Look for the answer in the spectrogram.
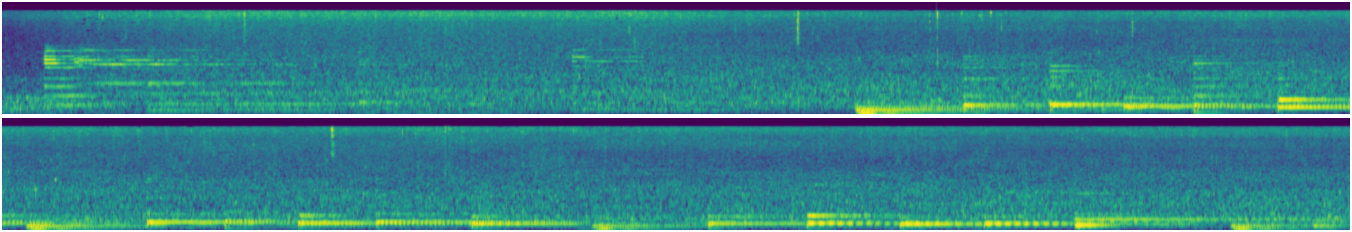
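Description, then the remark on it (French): Steady rain patters on a garage roof in a continuous hiss, with tonal music notes coming in over it and growing louder partway through. No one speaks. “La pluie euh, a commencé à tomber un peu sur le garage.”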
